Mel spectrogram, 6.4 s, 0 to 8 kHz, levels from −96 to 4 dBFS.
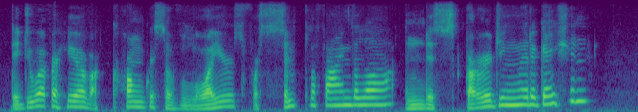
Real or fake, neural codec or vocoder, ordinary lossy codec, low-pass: fake; codec, 44.1 kHz, 7.8 kbps, DAC; Opus, 32 kbps; 7.2 kHz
